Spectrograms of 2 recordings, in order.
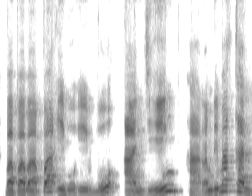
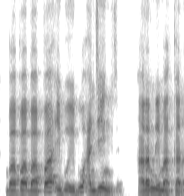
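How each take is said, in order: First: The break comes after 'ibu-ibu', then it runs on. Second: There is a clear break right after 'anjing'. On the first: Dogs are forbidden to eat. "tapi kalau intonasinya" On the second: The listeners themselves are being called dogs. "Kalau penekanan seperti tadi"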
